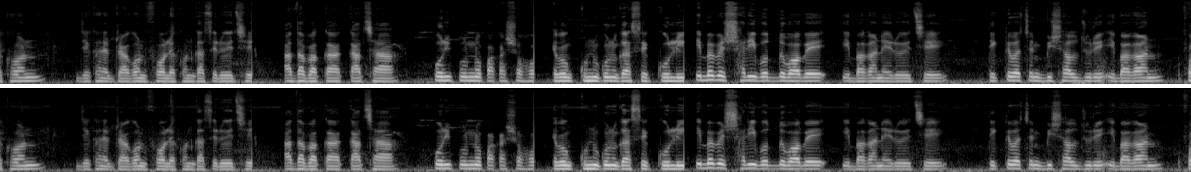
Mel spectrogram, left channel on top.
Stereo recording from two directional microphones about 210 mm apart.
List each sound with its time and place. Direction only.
0.0 s speech: centre (ahead or behind)
4.4 s speech: 15° left (ahead or behind)
5.3 s speech: 5° right (ahead or behind)
6.9 s speech: 10° left (ahead or behind)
